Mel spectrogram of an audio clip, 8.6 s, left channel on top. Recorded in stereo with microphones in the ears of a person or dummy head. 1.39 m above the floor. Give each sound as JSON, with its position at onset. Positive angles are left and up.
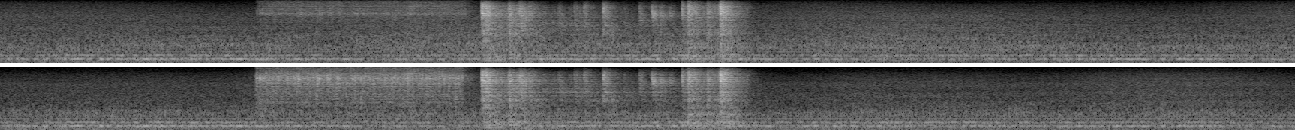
{"t": 1.7, "sound": "frying", "side_deg": -40, "distance_m": 1.0}
{"t": 3.2, "sound": "a cupboard door", "side_deg": 5, "distance_m": 0.8}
